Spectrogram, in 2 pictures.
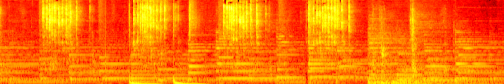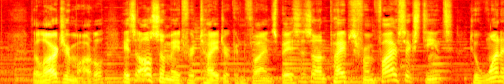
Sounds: Speech, Tools, Music

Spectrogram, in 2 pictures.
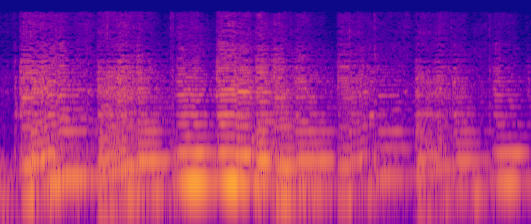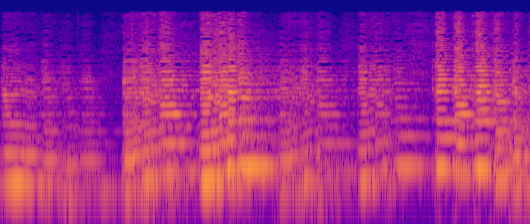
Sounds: String section

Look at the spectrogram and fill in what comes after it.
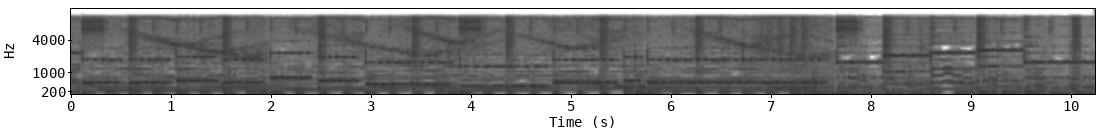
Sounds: Music

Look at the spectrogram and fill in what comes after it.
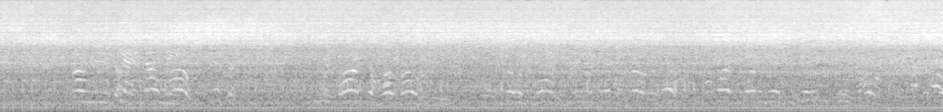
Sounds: Speech

